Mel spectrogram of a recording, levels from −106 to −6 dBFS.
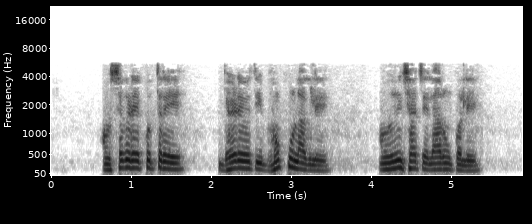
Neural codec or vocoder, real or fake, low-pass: none; real; 5.4 kHz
